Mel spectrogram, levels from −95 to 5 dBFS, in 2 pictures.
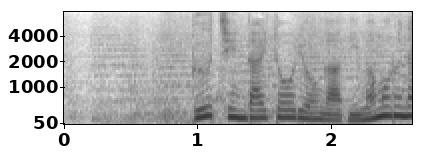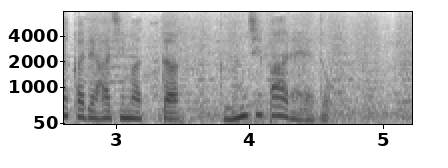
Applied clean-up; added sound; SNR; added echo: none; none; none; none.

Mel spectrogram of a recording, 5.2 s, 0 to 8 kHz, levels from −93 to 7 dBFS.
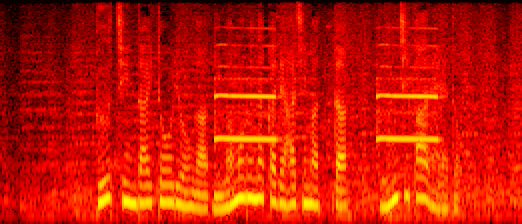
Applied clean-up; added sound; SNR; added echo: none; Wind instrument, woodwind instrument; 1 dB; none.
